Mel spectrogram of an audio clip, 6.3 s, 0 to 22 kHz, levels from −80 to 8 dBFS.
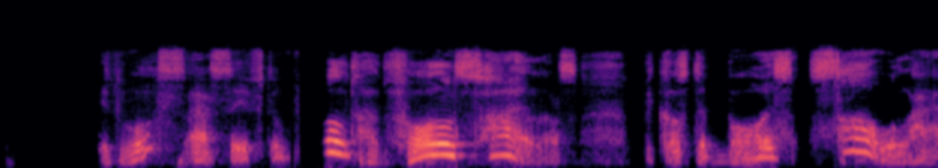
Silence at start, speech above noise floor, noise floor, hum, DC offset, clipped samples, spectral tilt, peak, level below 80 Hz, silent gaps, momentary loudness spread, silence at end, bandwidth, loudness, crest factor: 0.65 s; 61 dB; -85 dBFS; none; under 0.1%; under 0.1%; -4 dB/octave; -4 dBFS; -64 dBFS; 2.06-2.11 s; 17 LU; 0 s; 8 kHz; -24 LUFS; 20 dB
